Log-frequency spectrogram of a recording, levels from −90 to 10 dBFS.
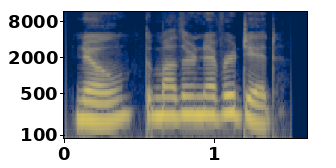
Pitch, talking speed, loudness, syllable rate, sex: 205 Hz, 185 wpm, -15 LUFS, 5.4 syllables/s, female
